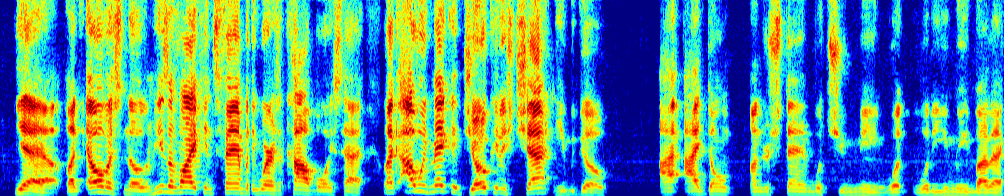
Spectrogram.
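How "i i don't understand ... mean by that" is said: put-on flat monotone, much lower and quieter. Retelling how a viewer answered jokes in chat: imitating a monotone viewer. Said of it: "he talked monotone".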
